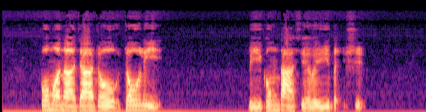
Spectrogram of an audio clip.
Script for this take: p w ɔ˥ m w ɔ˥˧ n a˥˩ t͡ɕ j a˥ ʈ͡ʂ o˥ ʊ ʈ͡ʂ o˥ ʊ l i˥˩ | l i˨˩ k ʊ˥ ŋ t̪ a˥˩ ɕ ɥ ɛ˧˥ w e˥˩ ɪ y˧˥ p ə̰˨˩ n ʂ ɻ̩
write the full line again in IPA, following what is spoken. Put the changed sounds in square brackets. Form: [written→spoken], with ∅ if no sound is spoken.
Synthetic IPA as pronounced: p w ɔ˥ m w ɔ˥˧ n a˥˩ t͡ɕ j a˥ ʈ͡ʂ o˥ ʊ ʈ͡ʂ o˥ ʊ l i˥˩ | l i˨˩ k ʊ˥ ŋ t̪ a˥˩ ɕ ɥ ɛ˧˥ w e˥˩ ɪ y˧˥ p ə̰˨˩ n ʂ ɻ̩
